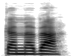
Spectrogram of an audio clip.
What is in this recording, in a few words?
"canada", spanish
